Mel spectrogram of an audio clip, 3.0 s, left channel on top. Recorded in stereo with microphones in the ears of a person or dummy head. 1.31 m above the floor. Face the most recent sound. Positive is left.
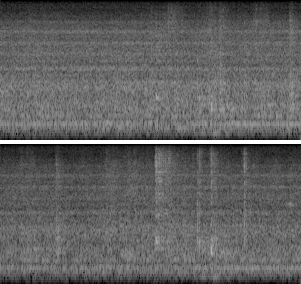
turn(degrees=-55)  # may be behind; listen again after turning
